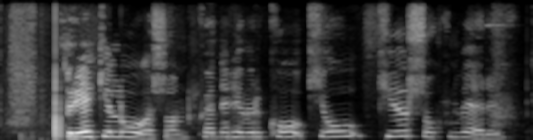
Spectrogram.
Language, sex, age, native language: Icelandic, male, 11, Icelandic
